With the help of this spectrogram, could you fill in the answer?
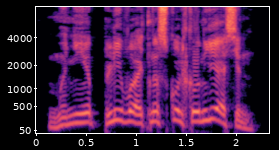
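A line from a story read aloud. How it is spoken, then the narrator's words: Snapped. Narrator (Russian): огрызнулась Эшколь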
